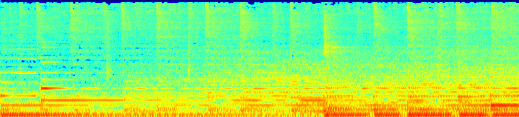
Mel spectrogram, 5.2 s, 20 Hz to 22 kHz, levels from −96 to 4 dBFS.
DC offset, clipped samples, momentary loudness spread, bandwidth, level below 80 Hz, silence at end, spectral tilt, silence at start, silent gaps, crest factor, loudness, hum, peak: under 0.1%; under 0.1%; 6 LU; over 20 kHz; -22 dBFS; 0 s; -5.5 dB/octave; 0 s; none; 14 dB; -16 LUFS; none; 0 dBFS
